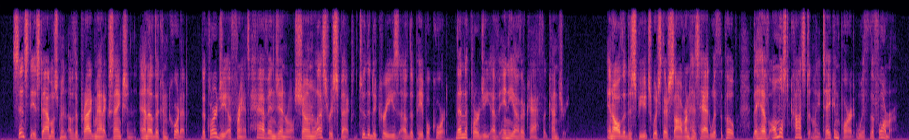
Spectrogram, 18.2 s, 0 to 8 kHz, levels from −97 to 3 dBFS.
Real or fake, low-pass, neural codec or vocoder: real; 7.2 kHz; none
